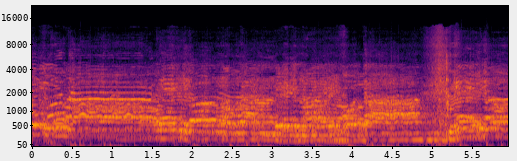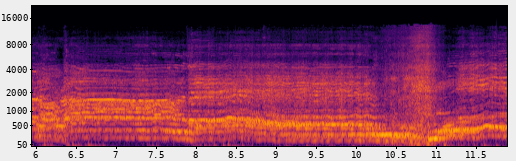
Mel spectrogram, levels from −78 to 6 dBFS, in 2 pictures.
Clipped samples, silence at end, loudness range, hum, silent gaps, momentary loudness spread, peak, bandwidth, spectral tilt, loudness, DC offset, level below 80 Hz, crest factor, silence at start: under 0.1%; 0 s; 0 LU; none; none; 1 LU; -2 dBFS; 14 kHz; -4.5 dB/octave; -15 LUFS; under 0.1%; -44 dBFS; 14 dB; 0 s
